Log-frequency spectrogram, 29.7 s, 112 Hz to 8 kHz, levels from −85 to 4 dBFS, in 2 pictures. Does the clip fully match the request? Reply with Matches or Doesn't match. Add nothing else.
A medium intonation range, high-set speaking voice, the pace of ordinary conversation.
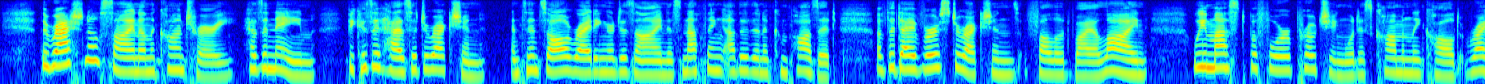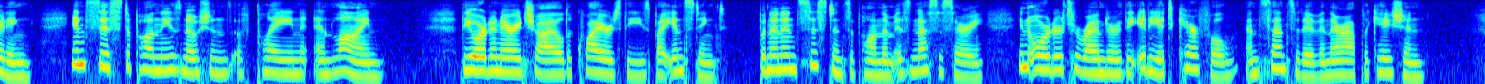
Matches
